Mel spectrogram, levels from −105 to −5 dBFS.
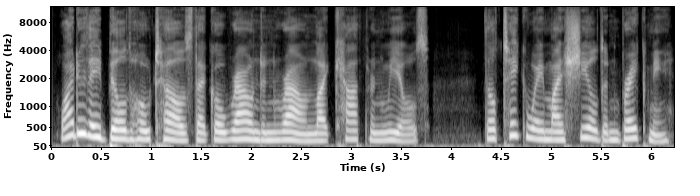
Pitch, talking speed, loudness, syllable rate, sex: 205 Hz, 200 wpm, -17 LUFS, 4.7 syllables/s, female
